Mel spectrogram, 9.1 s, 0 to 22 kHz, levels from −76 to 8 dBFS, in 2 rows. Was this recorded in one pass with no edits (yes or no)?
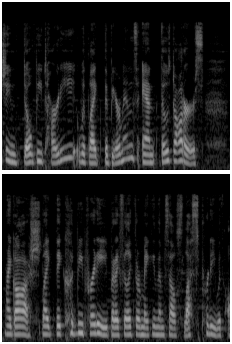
yes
